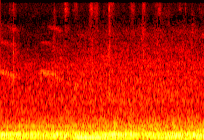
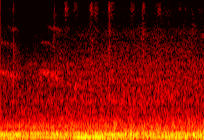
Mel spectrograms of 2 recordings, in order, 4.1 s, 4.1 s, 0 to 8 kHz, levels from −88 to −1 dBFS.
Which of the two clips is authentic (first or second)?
first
